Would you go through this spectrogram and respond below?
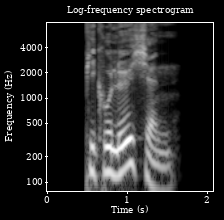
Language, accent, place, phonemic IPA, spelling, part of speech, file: German, Germany, Berlin, /ˌpɪ.koˈløː.çən/, Piccolöchen, noun, De-Piccolöchen.ogg
- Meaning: diminutive of Piccolo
